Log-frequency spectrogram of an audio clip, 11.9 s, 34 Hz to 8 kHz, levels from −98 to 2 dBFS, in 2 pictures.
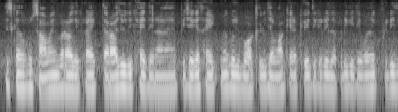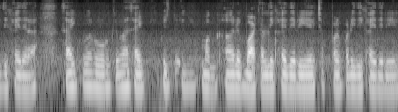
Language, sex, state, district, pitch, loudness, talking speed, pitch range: Hindi, male, Bihar, Araria, 105 Hz, -19 LUFS, 275 wpm, 105-110 Hz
